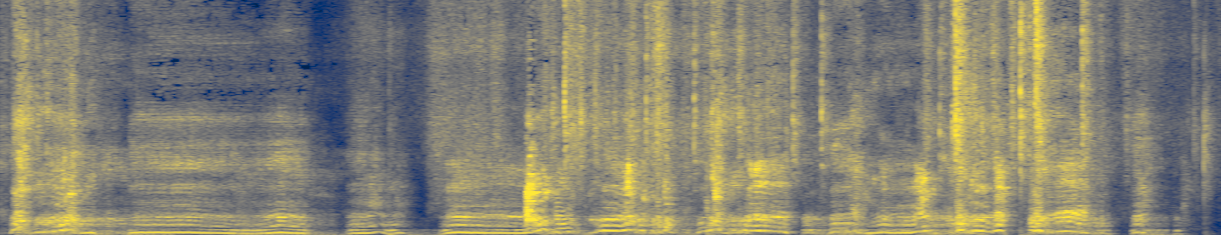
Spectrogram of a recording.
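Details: Two pet dogs, Doby and Blue, play an indoor game, competing to free a favourite toy wrapped in a small old blanket. They give a long, low, wavering growl that rises and falls almost without a break, with brief human speech mixed in.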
